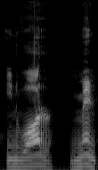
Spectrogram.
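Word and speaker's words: environment: ENVI तो ENVIR, इन्वायरमेंट में N होता है, यहाँ पर इन्वायरमेंट होता है, N यहाँ पर साइलेंट है लेकिन इसको लिखा जाता है इन्वायरमेंट, ओके।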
